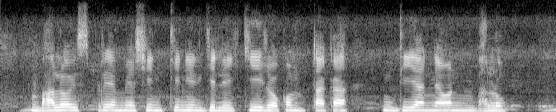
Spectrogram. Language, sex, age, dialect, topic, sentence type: Bengali, male, 18-24, Rajbangshi, agriculture, question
